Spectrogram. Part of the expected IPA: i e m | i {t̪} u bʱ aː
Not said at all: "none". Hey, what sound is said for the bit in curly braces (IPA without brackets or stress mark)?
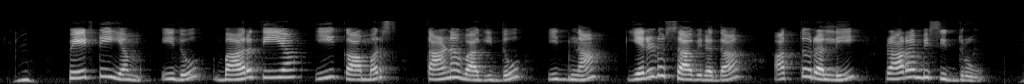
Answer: d̪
